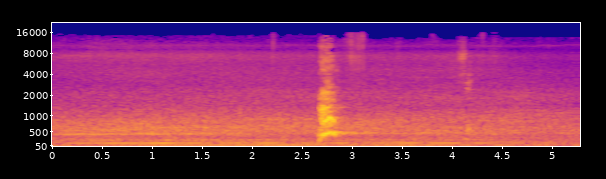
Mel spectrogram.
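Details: Female Alaskan Malamute named Liza playing on her own beside an elderly Golden Retriever at fetch; one short, loud bark stands out against a steady low hum and quiet surroundings.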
